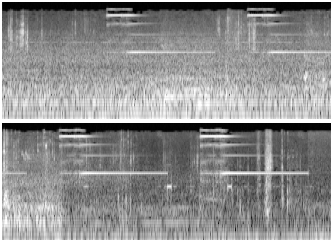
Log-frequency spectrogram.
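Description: A bicycle bell ringing four times, each a high ring held for under a second, roughly two seconds apart, over a steady background hum of the street.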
